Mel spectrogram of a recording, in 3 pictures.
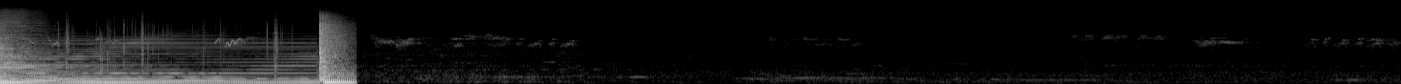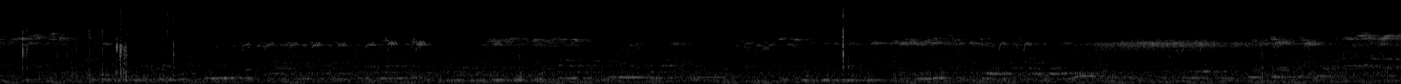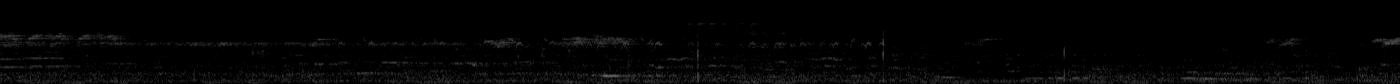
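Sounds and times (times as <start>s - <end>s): birds chirping: 0.0s - 5.8s.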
